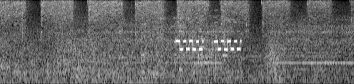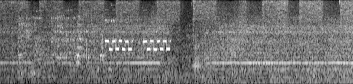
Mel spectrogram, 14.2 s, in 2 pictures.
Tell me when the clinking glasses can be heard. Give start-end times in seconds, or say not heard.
2.8-4.7, 7.4-9.3.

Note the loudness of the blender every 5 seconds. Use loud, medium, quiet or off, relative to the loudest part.
medium, medium, loud.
